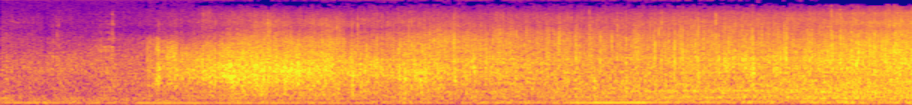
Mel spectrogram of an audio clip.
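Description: Tyres roll on gravel and grow louder as a van approaches.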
